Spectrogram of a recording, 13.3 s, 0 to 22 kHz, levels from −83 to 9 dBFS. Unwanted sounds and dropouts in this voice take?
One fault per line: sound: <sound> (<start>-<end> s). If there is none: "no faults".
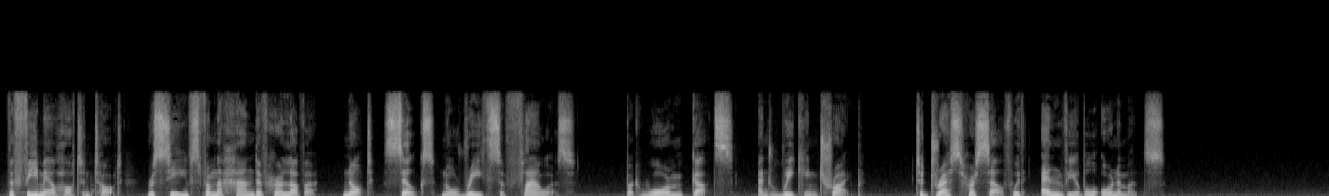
no faults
